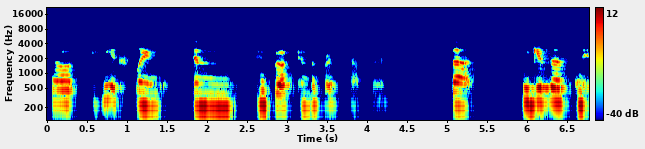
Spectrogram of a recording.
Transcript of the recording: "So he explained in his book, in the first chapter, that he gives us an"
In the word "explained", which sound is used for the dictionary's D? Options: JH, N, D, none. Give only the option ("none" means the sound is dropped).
D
